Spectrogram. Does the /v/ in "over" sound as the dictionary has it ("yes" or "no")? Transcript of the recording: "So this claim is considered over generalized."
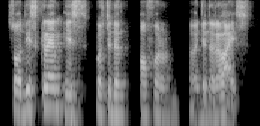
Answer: no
